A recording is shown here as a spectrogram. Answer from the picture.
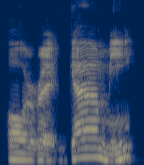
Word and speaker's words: origami: Origami, 4 syllables, stresses on the third, origami.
